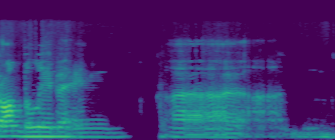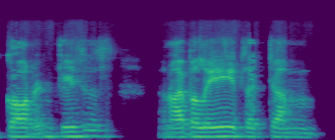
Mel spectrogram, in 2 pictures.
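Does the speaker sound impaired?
Yes: cerebral palsy; mild, born 12 weeks premature, maternal blood poisoning, fine motor hands, mild cognitive issues; clumsy hands, mainly uses spoon, trips sometimes, gait, balance, gross motor issues, help with new tasks.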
